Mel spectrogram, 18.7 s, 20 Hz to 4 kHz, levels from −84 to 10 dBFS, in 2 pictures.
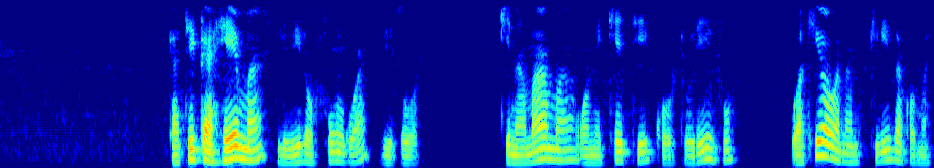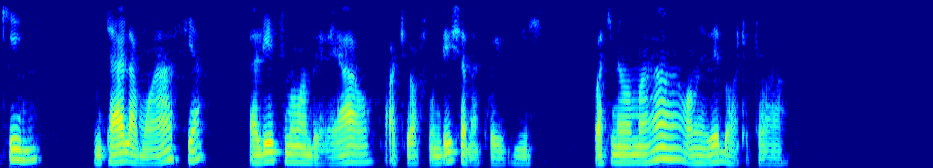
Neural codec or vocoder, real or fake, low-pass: none; real; 3.6 kHz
